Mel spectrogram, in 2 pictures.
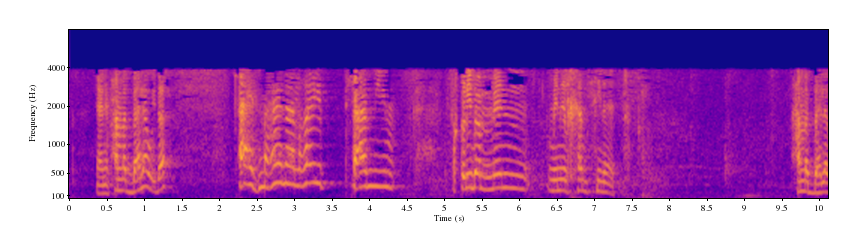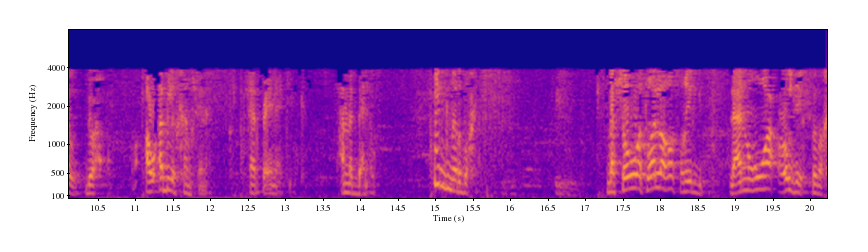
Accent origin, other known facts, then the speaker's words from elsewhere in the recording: Egypt; عندنا في مصر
